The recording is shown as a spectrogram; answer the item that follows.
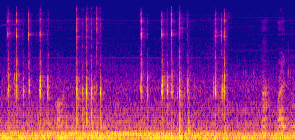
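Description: Keys on a computer keyboard clatter in quick bursts of clicks with short pauses, close and clear, while someone talks over them entering switch port commands.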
